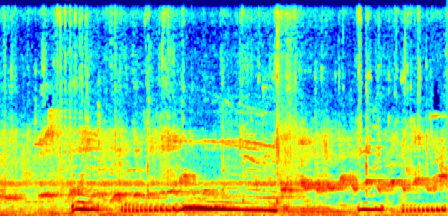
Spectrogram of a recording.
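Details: Ringed turtle dove, a lively local bird from Indonesia, recorded to spur other doves into cooing: a brief coo, then a long gently descending coo, then another short note, low and mellow.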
